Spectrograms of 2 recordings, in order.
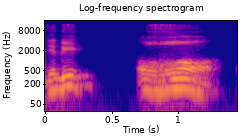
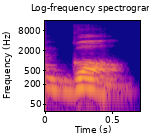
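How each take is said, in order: First: The consonant is a throaty, gargle-like friction sound. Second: The consonant is a plain hard g stop. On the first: The speaker calls it right. "jadi terdengar seperti ngorok" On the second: The speaker calls it wrong. "kalau tidak dia dibasahkan atau dingorokkan, maka nanti dikhawatirkan ada orang yang membaca go"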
